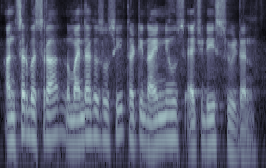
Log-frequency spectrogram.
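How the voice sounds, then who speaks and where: A man reporting as a field correspondent, reading a formal news voice-over at an even pace. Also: medium pitch, brisk.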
